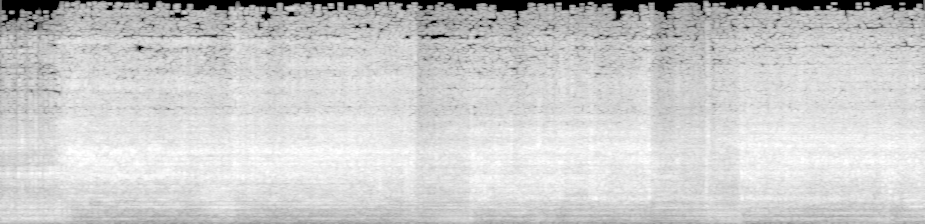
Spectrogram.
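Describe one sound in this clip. A drill bit bores into wood with a grinding hiss.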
